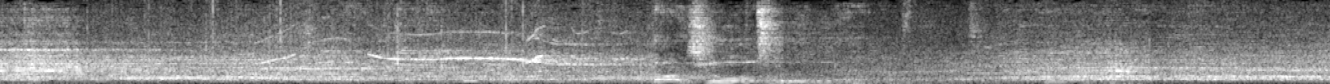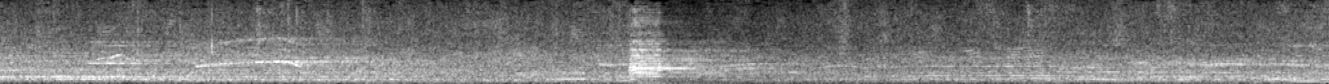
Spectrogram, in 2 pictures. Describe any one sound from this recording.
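A crowd cheers and whistles from all around.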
